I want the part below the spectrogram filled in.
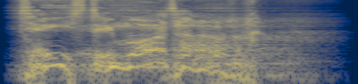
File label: Male Monster Attack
